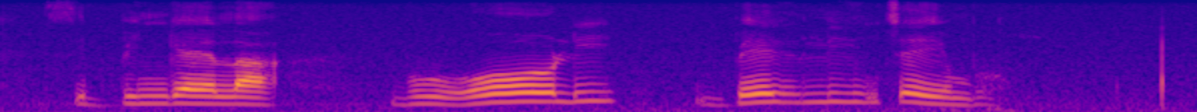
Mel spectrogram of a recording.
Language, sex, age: Swati, male, 22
